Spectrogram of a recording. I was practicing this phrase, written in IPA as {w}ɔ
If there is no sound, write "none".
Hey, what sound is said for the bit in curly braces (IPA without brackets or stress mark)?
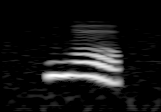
w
